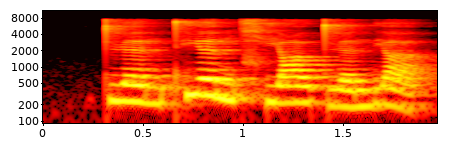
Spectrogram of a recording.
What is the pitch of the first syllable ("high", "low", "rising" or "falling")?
low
